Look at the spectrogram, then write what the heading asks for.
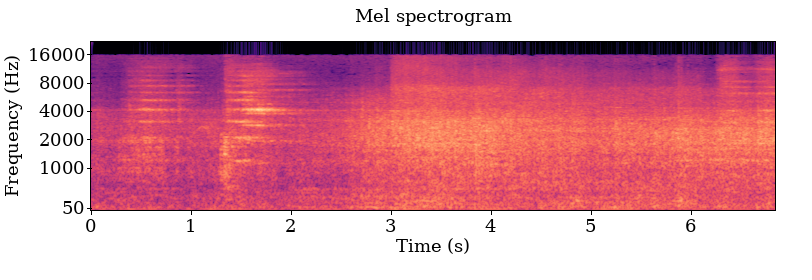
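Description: Northern Class 144 Pacer diesel multiple unit passing close by on the rails, the rumble of its engine and wheels growing louder about two and a half seconds in as it draws alongside. There is a thin, high wheel squeal near the start.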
